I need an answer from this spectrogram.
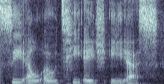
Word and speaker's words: clothes: you say that word i would say clothes is that when he even up for grabs well you say close as in close the door close the door and put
